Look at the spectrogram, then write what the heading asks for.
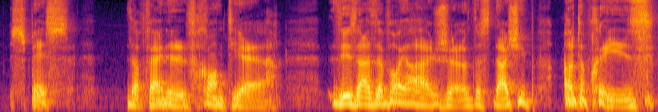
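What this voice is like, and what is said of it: Put-on French accent. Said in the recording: “speaking Picard's lines with a French accent ... made it as impeccable a French accent as I could ... that's how I did it”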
